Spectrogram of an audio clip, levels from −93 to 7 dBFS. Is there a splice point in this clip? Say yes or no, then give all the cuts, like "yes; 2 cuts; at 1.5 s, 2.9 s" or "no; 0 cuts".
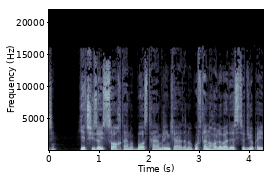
no; 0 cuts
